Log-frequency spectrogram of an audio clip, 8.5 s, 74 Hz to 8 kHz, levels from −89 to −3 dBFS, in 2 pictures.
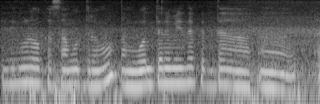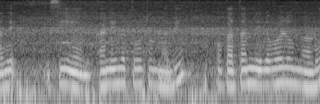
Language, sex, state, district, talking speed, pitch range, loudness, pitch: Telugu, female, Telangana, Nalgonda, 110 wpm, 155-185 Hz, -26 LUFS, 170 Hz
